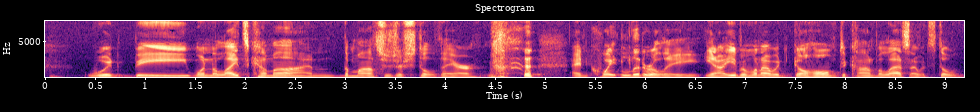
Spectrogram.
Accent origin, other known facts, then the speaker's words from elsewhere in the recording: Jersey Shore, New Jersey, United States; growing up on the Jersey Shore, I spent most of my summer at the beach.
